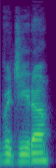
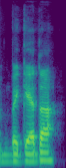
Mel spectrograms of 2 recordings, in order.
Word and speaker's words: Vegeta: mispronounce uh the word vegeta uh for the longest time i pronounce it as uh begetta because um that's how they say it in the spanish dub i i should i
